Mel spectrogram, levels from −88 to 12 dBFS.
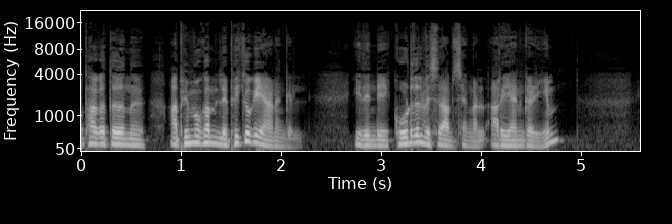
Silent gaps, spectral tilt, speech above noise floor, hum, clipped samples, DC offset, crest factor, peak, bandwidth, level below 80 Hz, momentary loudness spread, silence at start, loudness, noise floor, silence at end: none; -7 dB/octave; 34 dB; none; under 0.1%; under 0.1%; 18 dB; -2 dBFS; 15.5 kHz; -54 dBFS; 11 LU; 0 s; -20 LUFS; -53 dBFS; 0.8 s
